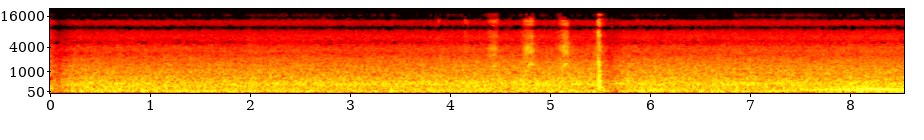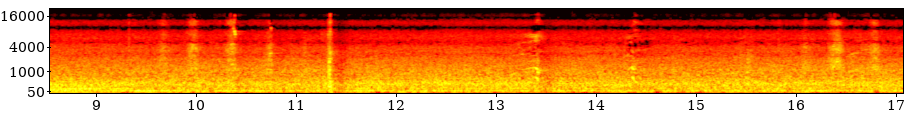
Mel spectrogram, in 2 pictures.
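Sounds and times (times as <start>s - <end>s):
low hum: 7.1s - 11.2s.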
